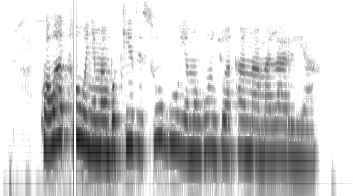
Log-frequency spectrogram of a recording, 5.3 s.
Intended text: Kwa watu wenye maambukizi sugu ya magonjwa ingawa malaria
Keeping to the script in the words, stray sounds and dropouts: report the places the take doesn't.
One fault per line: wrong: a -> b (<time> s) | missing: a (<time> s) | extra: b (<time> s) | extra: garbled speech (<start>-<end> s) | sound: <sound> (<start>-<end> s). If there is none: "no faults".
sound: dropout (1.1-1.1 s)
wrong: ingawa -> kama (3.5 s)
